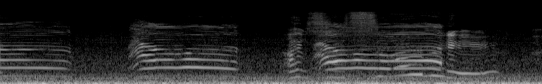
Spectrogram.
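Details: A distressed cat, Brutus the Beefcake, on the drive to the vet, with cries likened to the name "Amber": four long, level meows, the last ending in a lower, bending tone, beneath a continuous vehicle drone.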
